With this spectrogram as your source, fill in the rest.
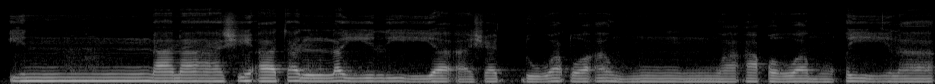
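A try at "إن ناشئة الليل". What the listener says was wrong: Lihat, inna nashi'atal layli. Jangan disakaliguskan layli, lay. Perlahan aja, lamnya dijelaskan dulu. Selesaikan dulu lamnya, baru masuk ke ya-nya. Layli, layli, jangan lay.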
